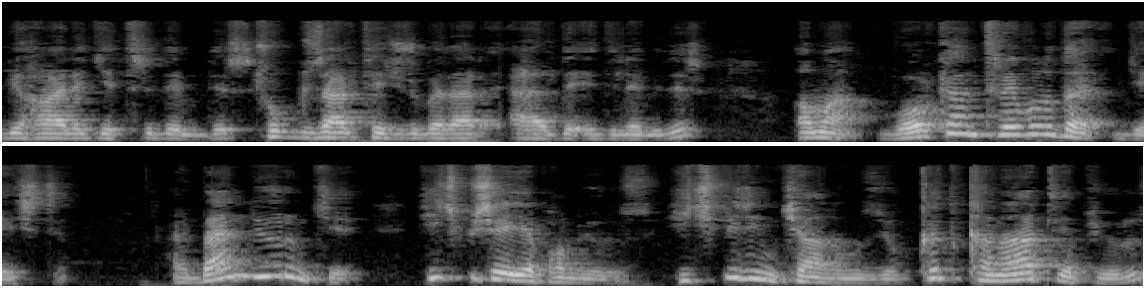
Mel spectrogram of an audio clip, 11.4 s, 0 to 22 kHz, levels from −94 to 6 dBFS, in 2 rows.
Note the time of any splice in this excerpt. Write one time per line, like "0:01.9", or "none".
none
